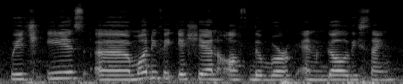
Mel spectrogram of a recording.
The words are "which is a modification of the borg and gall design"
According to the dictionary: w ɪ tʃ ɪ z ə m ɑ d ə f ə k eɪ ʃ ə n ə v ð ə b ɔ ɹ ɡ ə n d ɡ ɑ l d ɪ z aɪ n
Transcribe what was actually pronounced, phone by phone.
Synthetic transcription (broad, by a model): w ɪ tʃ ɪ s ə m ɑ d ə f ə k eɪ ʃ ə n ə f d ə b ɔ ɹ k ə n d ɡ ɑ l d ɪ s aɪ n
